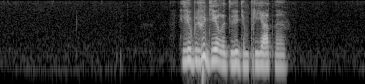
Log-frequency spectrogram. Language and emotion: Russian, positive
